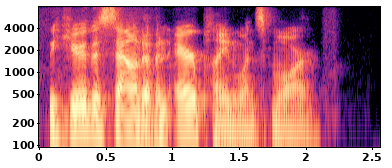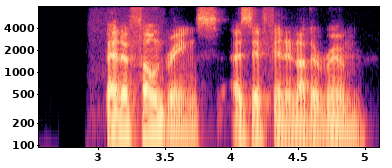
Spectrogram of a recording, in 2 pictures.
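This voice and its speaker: A man with a fairly low voice narrates stage directions at a table read. He delivers scripted description of the action between the actors' lines. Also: sing-song, moderate pace, a bit bright.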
